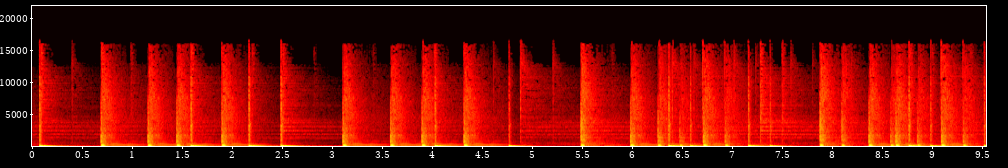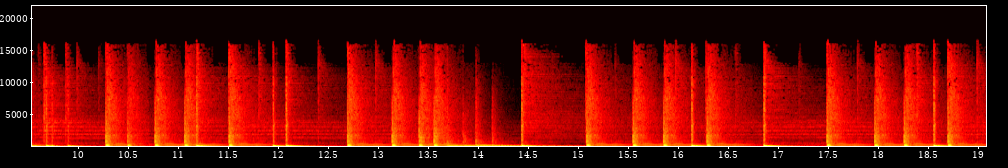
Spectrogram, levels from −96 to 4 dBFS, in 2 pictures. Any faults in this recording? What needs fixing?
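Doubled audio track from 6.33 to 10.71 s: a dry, abruptly switched copy about 200 ms late and about 5 dB down, likely from a duplicated capture path. To prevent it, route each source through a single capture path and check edits for overlapping copies.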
